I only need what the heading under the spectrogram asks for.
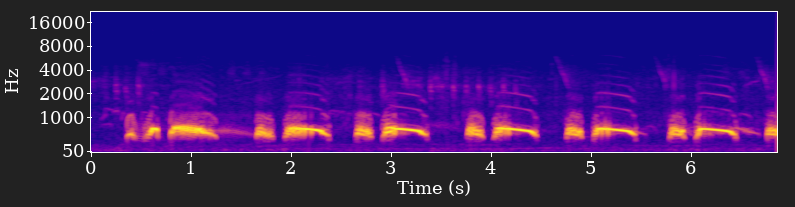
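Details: Spotted dove kept for a Thai cooing contest, a wild-caught bird with a middle-to-big voice, gives a full coo phrase: paired short notes then a long falling coo, repeated about every second in steady sequence.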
